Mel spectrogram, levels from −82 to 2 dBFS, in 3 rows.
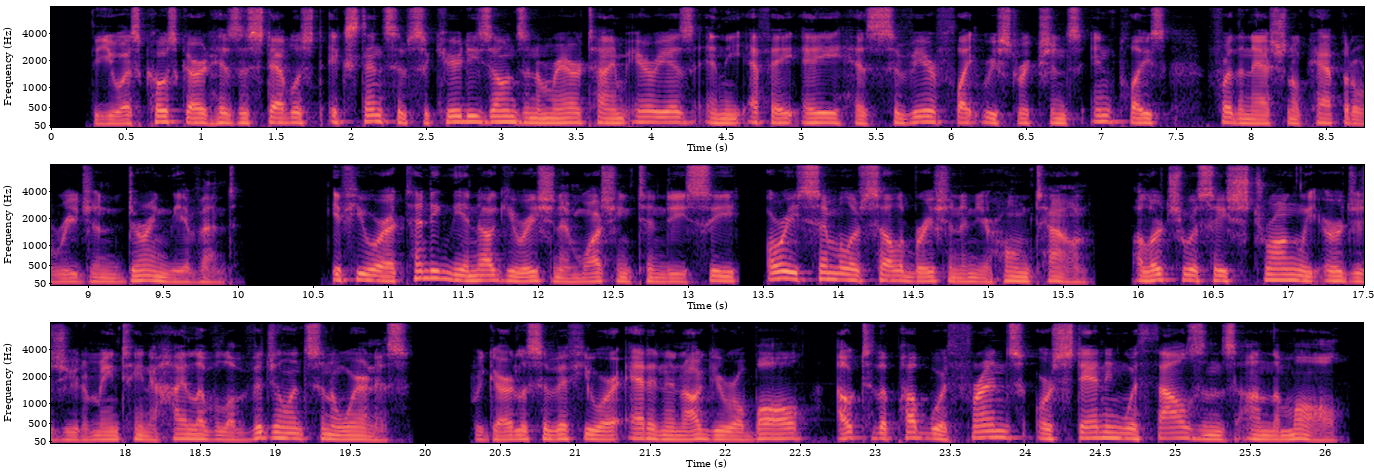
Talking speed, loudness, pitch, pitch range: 185 wpm, -23 LUFS, 115 Hz, 105-130 Hz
